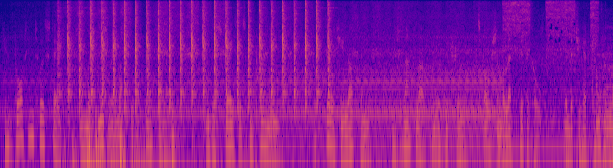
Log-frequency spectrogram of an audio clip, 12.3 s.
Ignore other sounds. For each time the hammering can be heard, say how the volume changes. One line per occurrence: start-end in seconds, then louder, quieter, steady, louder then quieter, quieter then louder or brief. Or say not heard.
1.1-6.7 steady.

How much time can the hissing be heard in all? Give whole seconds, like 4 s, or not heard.
12 s.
